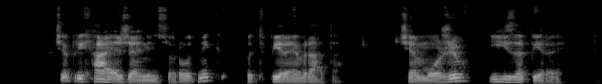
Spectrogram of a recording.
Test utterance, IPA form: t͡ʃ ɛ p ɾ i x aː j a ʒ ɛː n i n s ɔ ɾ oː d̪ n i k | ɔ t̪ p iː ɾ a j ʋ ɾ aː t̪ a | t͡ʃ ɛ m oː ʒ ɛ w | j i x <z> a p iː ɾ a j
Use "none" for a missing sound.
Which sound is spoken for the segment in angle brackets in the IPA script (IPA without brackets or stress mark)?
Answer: z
